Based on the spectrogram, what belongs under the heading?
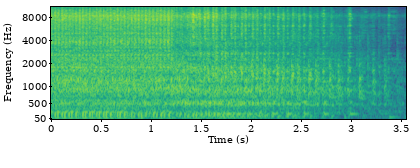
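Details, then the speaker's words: John Deere L118, cold start before a new carburetor: uneven, lumpy chuffing as it catches, then it sags and dies. "Okay, that is a quick demonstration. This is what this thing always does."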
